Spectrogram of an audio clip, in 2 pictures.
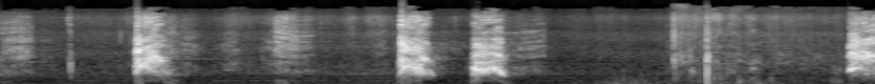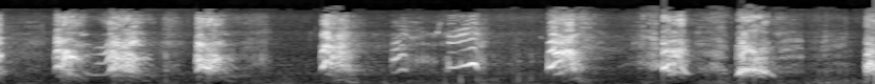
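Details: Playful barking from Brogan, a four-year-old Staffie, busy with his big hard plastic ball. Sharp single barks at first, a short lull with soft knocks, then a quick string of barks and a few yelping notes toward the end.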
